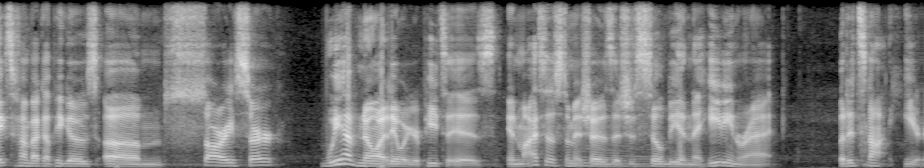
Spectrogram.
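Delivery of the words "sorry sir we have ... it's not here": usual speaking voice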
